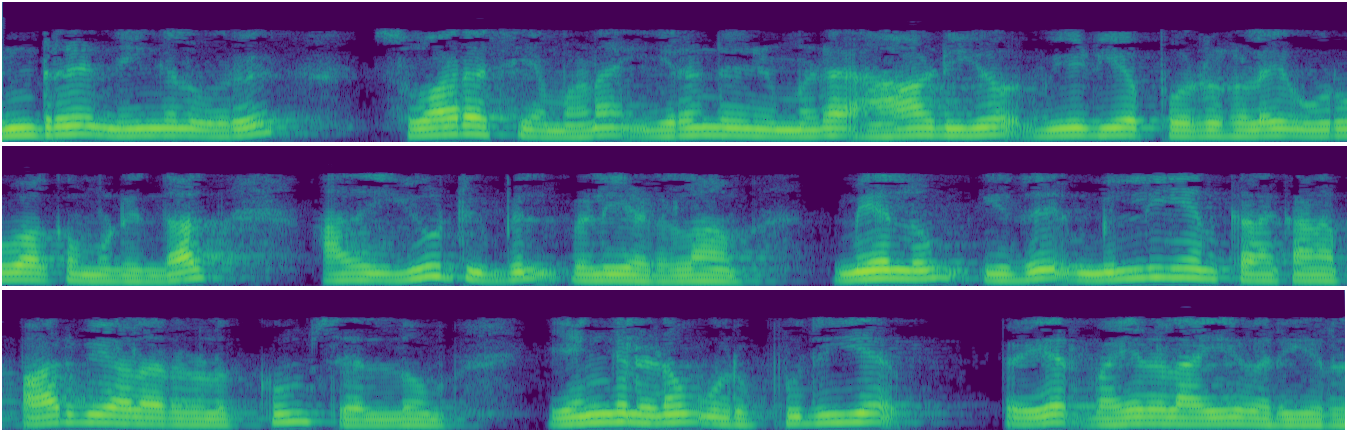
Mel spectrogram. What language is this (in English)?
Tamil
